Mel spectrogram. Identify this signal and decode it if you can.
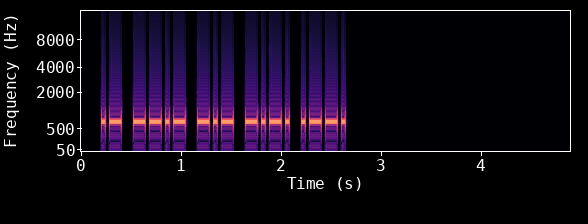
Morse code, heard as a keyed tone, about 30 wpm, 700 Hz. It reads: AQKCP
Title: Code Groups - 5 Letters - 30wpm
